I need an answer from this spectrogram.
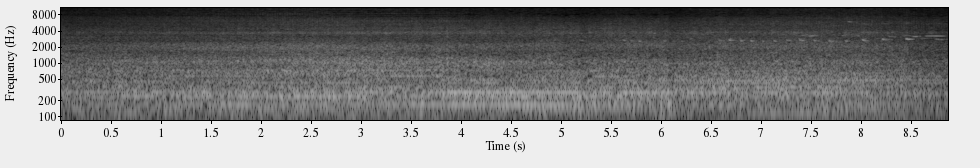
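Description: Northern Class 195 diesel multiple unit running in alongside the platform: diesel engine drone over wheel and rail noise. It is loudest about four seconds in, with faint high squeals near the end.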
